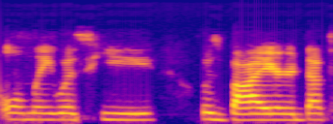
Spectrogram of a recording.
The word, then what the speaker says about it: Bayard: So like not only was Bayard, that's how you say it, right?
